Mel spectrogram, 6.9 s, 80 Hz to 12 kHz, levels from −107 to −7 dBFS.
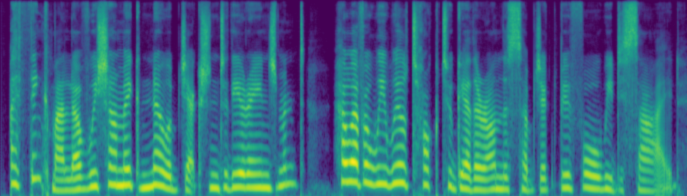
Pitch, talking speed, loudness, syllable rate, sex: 230 Hz, 200 wpm, -20 LUFS, 5.9 syllables/s, female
